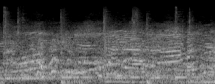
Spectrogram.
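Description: Children's voices chattering over background music with a beat.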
